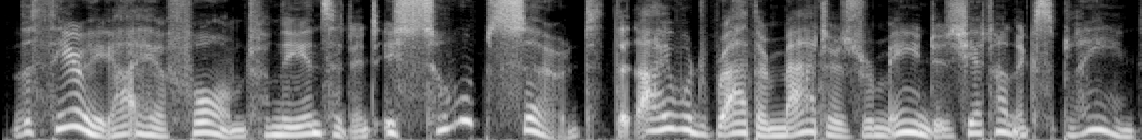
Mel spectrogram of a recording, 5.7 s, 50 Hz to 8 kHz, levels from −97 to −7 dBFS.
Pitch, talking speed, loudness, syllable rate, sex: 200 Hz, 210 wpm, -21 LUFS, 5.9 syllables/s, female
